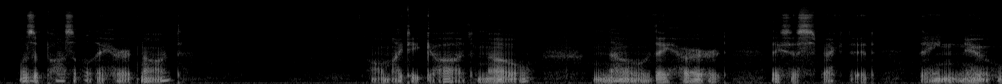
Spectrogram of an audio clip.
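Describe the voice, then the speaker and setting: Soft-spoken delivery comes at a very slow pace, broken by long, frequent pauses. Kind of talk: ASMR story reading.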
